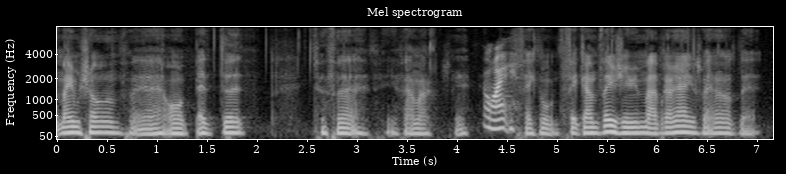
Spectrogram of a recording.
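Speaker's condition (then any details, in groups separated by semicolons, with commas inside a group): Cerebral palsy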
